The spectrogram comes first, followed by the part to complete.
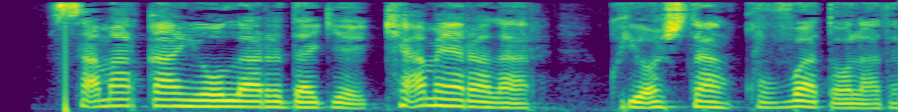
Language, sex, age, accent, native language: Uzbek, male, 18-24, Jizzax, Uzbek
